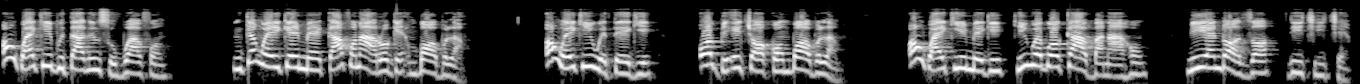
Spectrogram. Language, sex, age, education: Igbo, female, 15-29, tertiary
